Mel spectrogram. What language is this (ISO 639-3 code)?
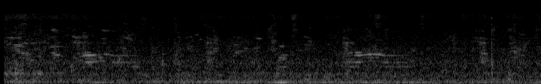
spa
